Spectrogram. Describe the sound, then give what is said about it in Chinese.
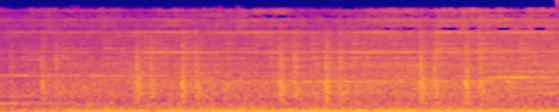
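A train rumbles along steadily, its wheels tapping out a regular clickety-clack over a loud, continuous low roar, approaching from a distance as it is about to pull into a station. No one speaks, and no distinct whistle stands out. “远处的汽笛轰鸣由远及近，一列火车就要进站了。”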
